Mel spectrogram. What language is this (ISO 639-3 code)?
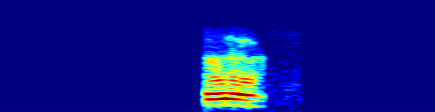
sat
